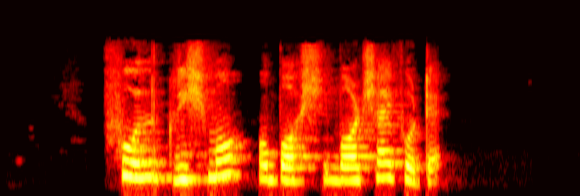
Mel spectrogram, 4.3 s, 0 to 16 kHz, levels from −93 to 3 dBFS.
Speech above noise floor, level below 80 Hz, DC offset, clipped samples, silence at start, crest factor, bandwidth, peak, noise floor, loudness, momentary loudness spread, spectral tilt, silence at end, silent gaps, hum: 72 dB; -64 dBFS; under 0.1%; under 0.1%; 0.8 s; 18 dB; 7.8 kHz; -2 dBFS; -88 dBFS; -17 LUFS; 7 LU; -5.5 dB/octave; 1.05 s; none; none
